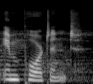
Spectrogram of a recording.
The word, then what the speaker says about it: important: Listen to the word important. Important. The second part receives the strongest beat.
